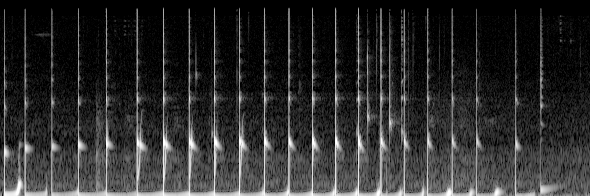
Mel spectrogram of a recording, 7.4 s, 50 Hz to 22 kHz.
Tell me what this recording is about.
Pouring some liquid from a bottle into a bowl. The bottle happened to make a particularly interesting sound. Recorded with an AT4021 mic into a modified Marantz PMD661.
blub, bottle, bubble, glub, gurgle, liquid, pour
